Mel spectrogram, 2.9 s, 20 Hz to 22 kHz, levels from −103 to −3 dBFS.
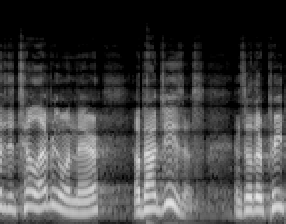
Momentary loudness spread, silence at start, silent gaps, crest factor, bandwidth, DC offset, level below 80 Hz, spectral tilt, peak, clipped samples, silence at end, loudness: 9 LU; 0 s; none; 18 dB; 9 kHz; under 0.1%; -82 dBFS; -6 dB/octave; -6 dBFS; under 0.1%; 0 s; -23 LUFS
